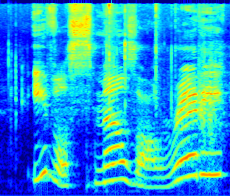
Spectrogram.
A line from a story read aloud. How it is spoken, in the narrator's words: cried the rusty knight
